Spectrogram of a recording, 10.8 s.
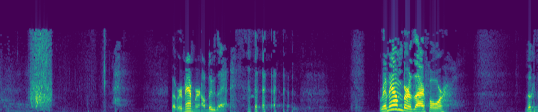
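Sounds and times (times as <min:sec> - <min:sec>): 
person blowing nose: 0:00.5 - 0:01.2
speech: 0:03.4 - 0:05.8, 0:07.6 - 0:09.0, 0:10.5 - 0:10.7.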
